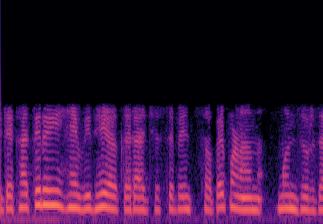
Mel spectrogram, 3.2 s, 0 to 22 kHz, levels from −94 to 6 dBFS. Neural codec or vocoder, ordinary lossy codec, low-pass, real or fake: none; Opus, 16 kbps; 3.6 kHz; real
